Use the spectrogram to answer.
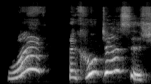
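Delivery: high, loud disbelief; incredulous. Retold or imitated. Telling a friend about the parade, high disbelief. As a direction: ask it like you can't believe it.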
